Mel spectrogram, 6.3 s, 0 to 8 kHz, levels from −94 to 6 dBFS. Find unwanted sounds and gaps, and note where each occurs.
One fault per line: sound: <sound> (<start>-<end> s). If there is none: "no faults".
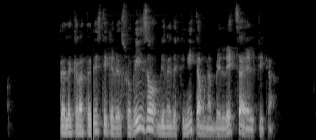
sound: dropout (1.8-1.9 s)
